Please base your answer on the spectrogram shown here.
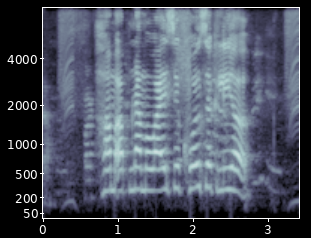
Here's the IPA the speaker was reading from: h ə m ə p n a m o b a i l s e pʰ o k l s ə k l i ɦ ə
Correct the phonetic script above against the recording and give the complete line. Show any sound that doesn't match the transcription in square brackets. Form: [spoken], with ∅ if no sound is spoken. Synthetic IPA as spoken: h ə m ə p n a m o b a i l s e [kʰ] o [∅] l s ə k l i ɦ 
